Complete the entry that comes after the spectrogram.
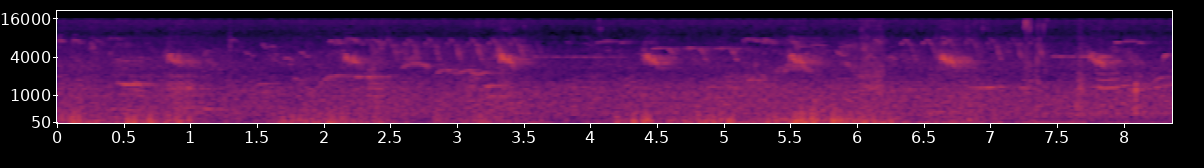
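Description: Small birds calling faintly: a short, high chirp repeated about once a second, with other thin chirps in between, over a low rumble of background noise.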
